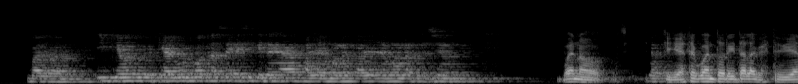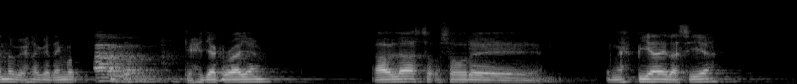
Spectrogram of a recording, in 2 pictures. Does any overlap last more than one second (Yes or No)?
No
